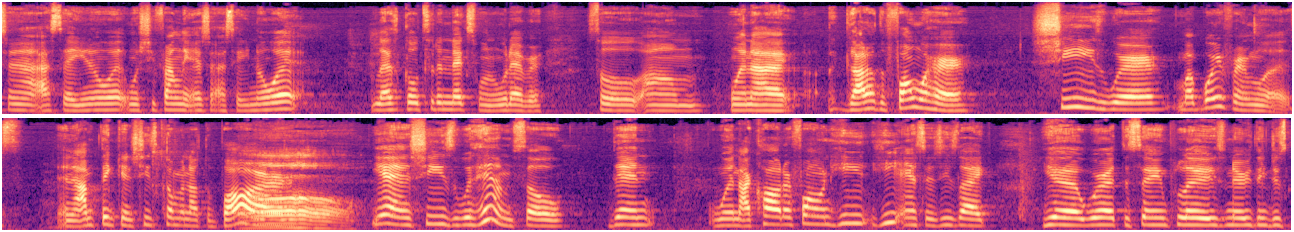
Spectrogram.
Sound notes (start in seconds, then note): none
